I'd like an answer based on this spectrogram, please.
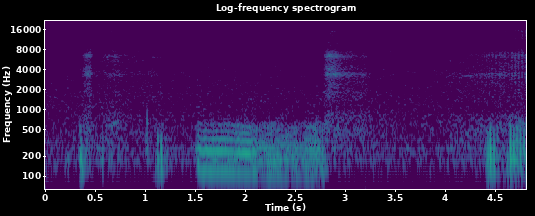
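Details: Loulou, a female British bulldog, snoring in her sleep: one drawn-out, buzzing low snore of over a second, framed by soft wheezy breaths and faint clicks in a quiet room.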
